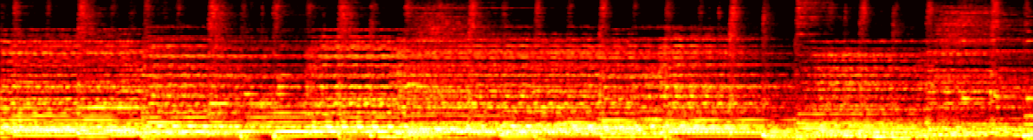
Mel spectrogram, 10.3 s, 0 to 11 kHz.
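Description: Music with sustained chords over a bass line that steps from note to note, played back through a JVC AX-11 stereo integrated amplifier and its loudspeakers.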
